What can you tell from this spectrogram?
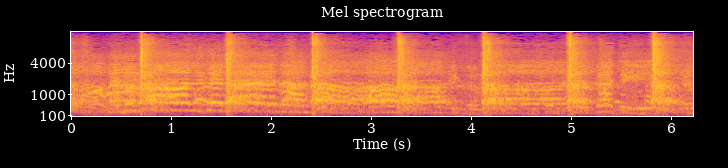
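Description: Many men chanting a noha in unison while beating their chests together in matam: a sharp, loud slap of hands on bare chests lands in time with the chant, a little faster than once a second.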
